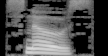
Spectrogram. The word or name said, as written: snows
